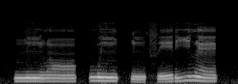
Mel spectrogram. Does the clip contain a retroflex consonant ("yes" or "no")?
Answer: no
